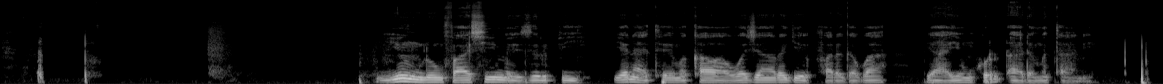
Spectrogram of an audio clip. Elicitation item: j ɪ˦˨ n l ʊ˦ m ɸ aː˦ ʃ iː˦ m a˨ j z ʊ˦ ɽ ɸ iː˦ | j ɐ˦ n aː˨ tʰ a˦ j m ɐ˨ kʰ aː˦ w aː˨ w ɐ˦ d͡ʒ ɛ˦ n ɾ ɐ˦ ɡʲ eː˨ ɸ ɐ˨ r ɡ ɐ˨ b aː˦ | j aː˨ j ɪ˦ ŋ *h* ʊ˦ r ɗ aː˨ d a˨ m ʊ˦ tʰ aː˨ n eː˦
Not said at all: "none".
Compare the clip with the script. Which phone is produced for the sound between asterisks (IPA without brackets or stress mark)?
h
